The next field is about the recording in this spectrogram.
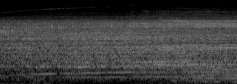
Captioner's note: machine noise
